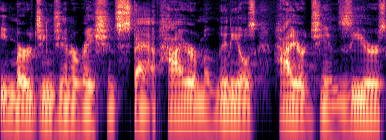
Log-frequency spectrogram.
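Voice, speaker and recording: A man's ordinary speaking voice at a fairly slow pace, in a very clean recording with a silent background. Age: 50s. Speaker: church consultant podcast host. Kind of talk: solo podcast talk on church ministry. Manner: repetitive, restating phrases.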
